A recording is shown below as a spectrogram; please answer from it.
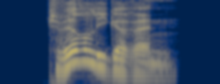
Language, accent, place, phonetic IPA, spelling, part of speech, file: German, Germany, Berlin, [ˈkvɪʁlɪɡəʁən], quirligeren, adjective, De-quirligeren.ogg
- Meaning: inflection of quirlig: 1. strong genitive masculine/neuter singular comparative degree 2. weak/mixed genitive/dative all-gender singular comparative degree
